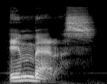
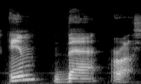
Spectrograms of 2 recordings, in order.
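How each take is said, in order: First: Said in the usual way. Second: "embarrass" slowly as em, bae, ras; split into syllables. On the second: Shown as a demonstration. Teacher drilling the word, "embarrass" in three slow pieces. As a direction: pause after each part of "embarrass". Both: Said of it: "तो अब क्या sound आएगी".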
